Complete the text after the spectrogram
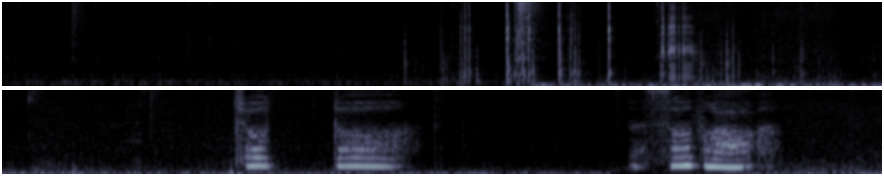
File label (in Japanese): ソファーで添い寝・イチャイチャ(安眠)【BGMなし】, ASMR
